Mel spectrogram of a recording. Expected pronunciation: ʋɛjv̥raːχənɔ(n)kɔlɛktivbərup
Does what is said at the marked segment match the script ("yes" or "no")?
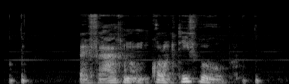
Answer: no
